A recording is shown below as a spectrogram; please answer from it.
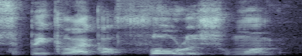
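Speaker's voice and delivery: normal talking voice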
